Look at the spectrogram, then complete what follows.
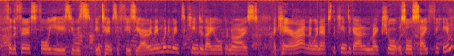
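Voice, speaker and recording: Woman, Australian accent, rapid speech, informal parent interviewee, outdoors with a busy crowd behind. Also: medium pitch. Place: outdoors at a park event. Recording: outdoor event with crowd noise.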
